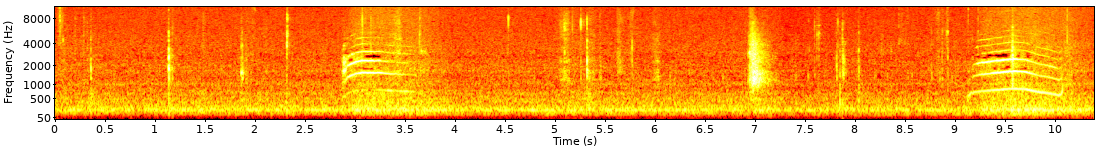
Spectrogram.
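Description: A house cat meowing twice, each meow rising then falling in pitch, about three seconds in and again near the end. In between come light clicks and one sharp snap about seven seconds in, from the plastic back cover of a tablet being pried open with a knife.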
